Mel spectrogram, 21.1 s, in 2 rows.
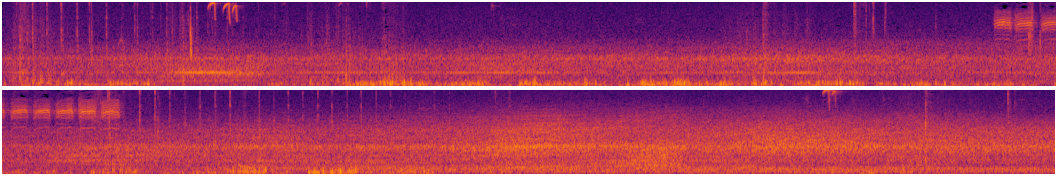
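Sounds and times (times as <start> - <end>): wind across microphone: 0.0 - 20.8
bird calling repeated notes: 9.9 - 11.8.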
